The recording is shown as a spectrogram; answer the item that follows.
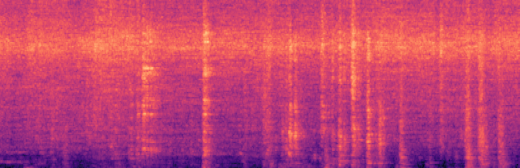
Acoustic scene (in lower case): kitchen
